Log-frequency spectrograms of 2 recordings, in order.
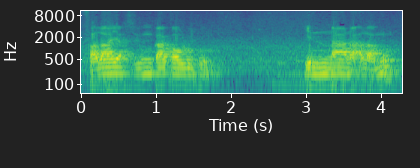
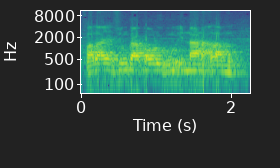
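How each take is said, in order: First: There is a pause after qauluhum. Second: It runs on without a pause after qauluhum. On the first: The second part is God's own speech. The speaker calls it right. "Itu menurut orang-orang alim itu harusnya wakof" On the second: The second part seems to be the disbelievers' speech. The speaker calls it wrong. "Kalau kamu wasolkan"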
